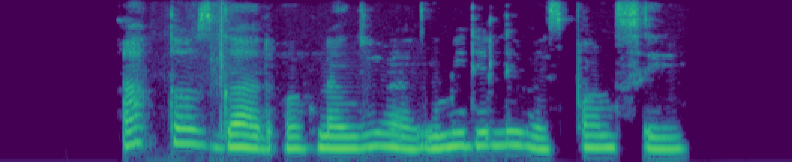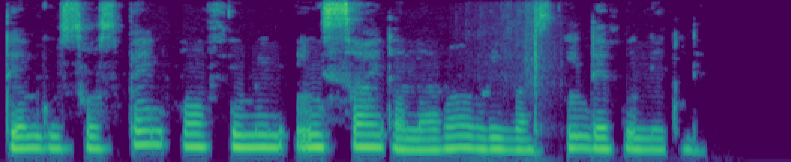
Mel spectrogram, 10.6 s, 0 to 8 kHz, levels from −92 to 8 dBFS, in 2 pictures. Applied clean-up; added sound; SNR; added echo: none; Tick; 18 dB; none.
